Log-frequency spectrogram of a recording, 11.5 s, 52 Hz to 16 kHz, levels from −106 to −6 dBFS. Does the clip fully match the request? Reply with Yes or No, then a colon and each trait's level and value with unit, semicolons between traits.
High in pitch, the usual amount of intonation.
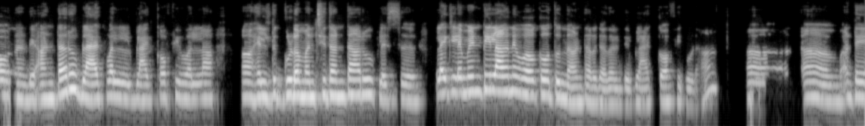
Yes: high, 195 Hz; average, 3.6 semitones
